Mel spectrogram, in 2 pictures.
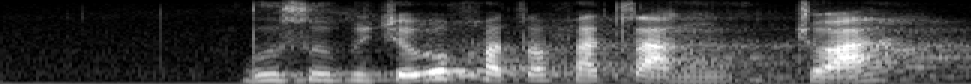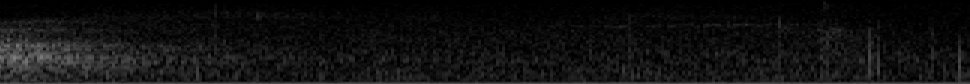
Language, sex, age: Tswana, female, 20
